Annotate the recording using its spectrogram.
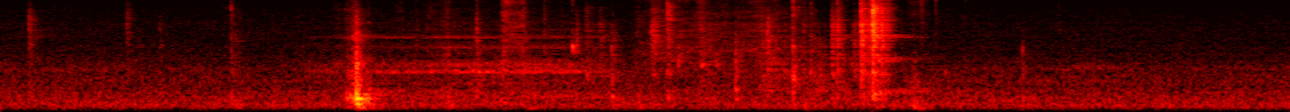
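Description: Handling noise from small objects being moved: a sharp knock, a brief squeak with light clattering, then a second sharp knock a little over two seconds later.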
